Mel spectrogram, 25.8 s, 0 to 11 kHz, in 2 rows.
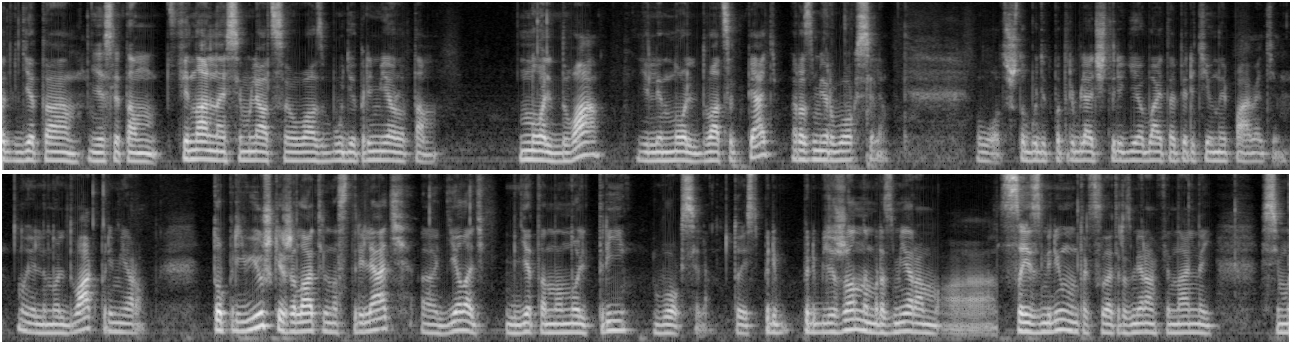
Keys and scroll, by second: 7.3 alt+BackSpace, 8.0-8.9 typing, 15.2 BackSpace, 15.5 Return.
